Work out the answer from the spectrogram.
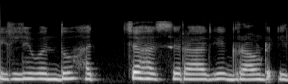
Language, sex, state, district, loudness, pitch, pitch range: Kannada, female, Karnataka, Bidar, -17 LUFS, 245 Hz, 235-255 Hz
